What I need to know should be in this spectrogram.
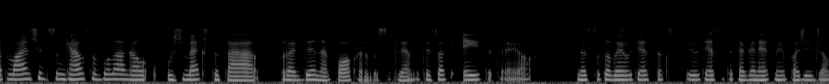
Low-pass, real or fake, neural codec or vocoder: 5.4 kHz; fake; autoencoder, 22.05 kHz, a latent of 192 numbers a frame, VITS, trained on many speakers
